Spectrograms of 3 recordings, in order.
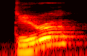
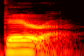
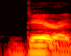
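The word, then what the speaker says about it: Derya: I think in the videos I say it's Derra, but it's Dara. Dara.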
